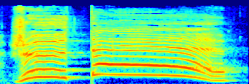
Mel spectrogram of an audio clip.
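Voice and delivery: high, loud shouted je t'aime; boy yells to the panda over the film. A narrator's reading. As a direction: shout it over the screaming on screen. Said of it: "je dis bien fort".

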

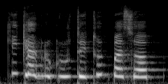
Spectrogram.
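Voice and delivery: high, loud little-bear whine; whimpering little bear. A narrator's reading. Ch'ti Ours finds all his soup eaten, whining. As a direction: pipe it up as a tearful cub. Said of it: "pleurchigna Ch'ti Ours".

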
